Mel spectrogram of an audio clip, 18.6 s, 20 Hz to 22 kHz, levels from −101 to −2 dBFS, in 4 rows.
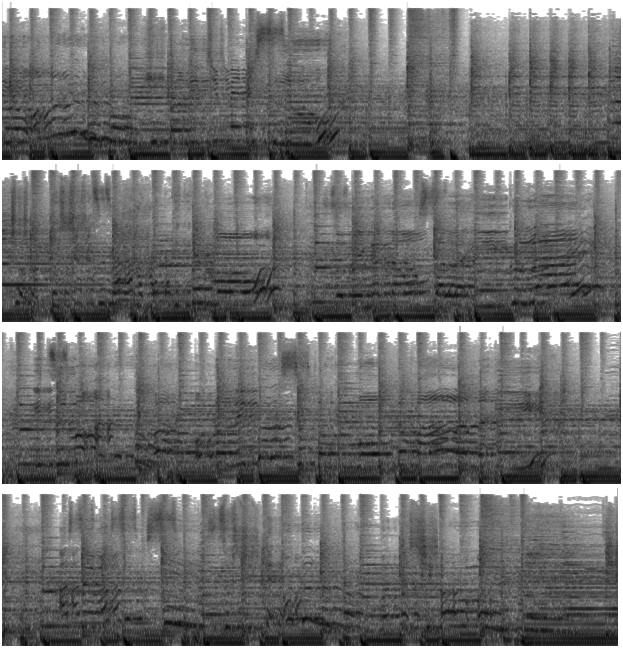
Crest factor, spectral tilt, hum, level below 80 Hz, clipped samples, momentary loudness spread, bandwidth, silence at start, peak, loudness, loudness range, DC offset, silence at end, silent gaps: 12 dB; -4.5 dB/octave; none; -20 dBFS; under 0.1%; 3 LU; 19.5 kHz; 0 s; 0 dBFS; -12 LUFS; 1 LU; under 0.1%; 0 s; none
